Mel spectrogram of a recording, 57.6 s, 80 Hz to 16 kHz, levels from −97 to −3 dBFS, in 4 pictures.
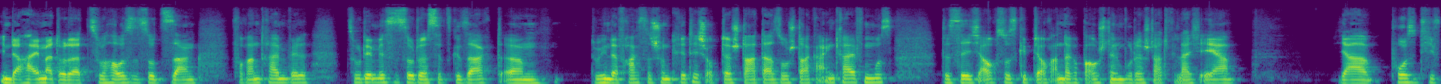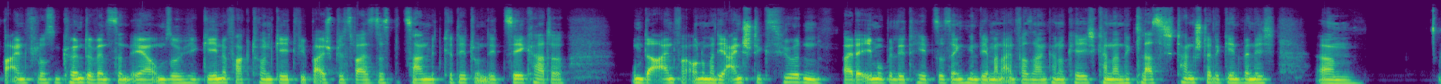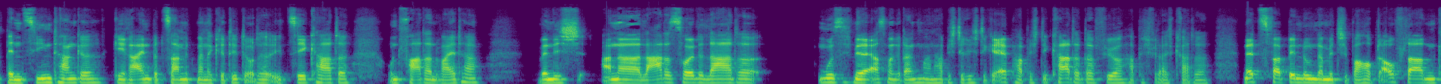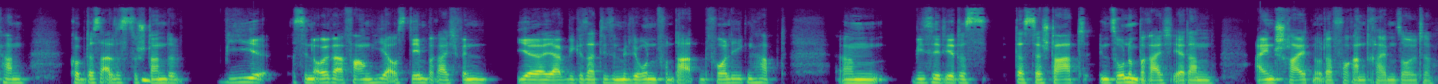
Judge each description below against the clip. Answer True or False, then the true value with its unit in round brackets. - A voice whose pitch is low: True (115 Hz)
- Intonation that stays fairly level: True (1.7 semitones)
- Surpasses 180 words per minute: True (190 wpm)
